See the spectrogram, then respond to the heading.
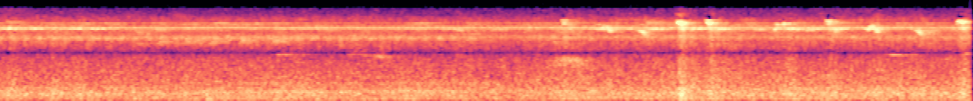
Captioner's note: birds chirping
